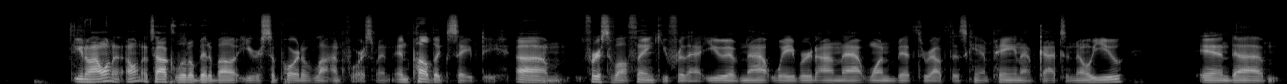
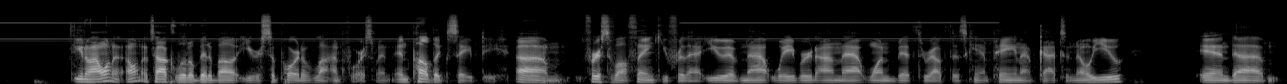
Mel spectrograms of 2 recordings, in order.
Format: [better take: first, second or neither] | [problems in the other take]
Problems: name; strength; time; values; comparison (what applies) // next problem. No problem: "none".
first | high-pitched whine; noticeable; until 4 s and from 7 to 10 s; 7 kHz, 15 dB below the speech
